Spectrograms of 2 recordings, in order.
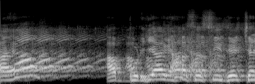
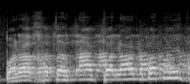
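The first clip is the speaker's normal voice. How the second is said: ordinary talk, nothing marked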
